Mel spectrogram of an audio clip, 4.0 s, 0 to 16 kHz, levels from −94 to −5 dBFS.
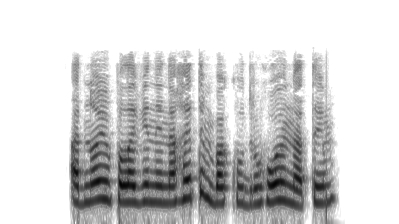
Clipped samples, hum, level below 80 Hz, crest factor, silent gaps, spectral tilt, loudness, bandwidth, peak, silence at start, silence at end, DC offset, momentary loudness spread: under 0.1%; none; -64 dBFS; 16 dB; none; -5 dB/octave; -18 LUFS; 7 kHz; -4 dBFS; 0.7 s; 0.65 s; under 0.1%; 8 LU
